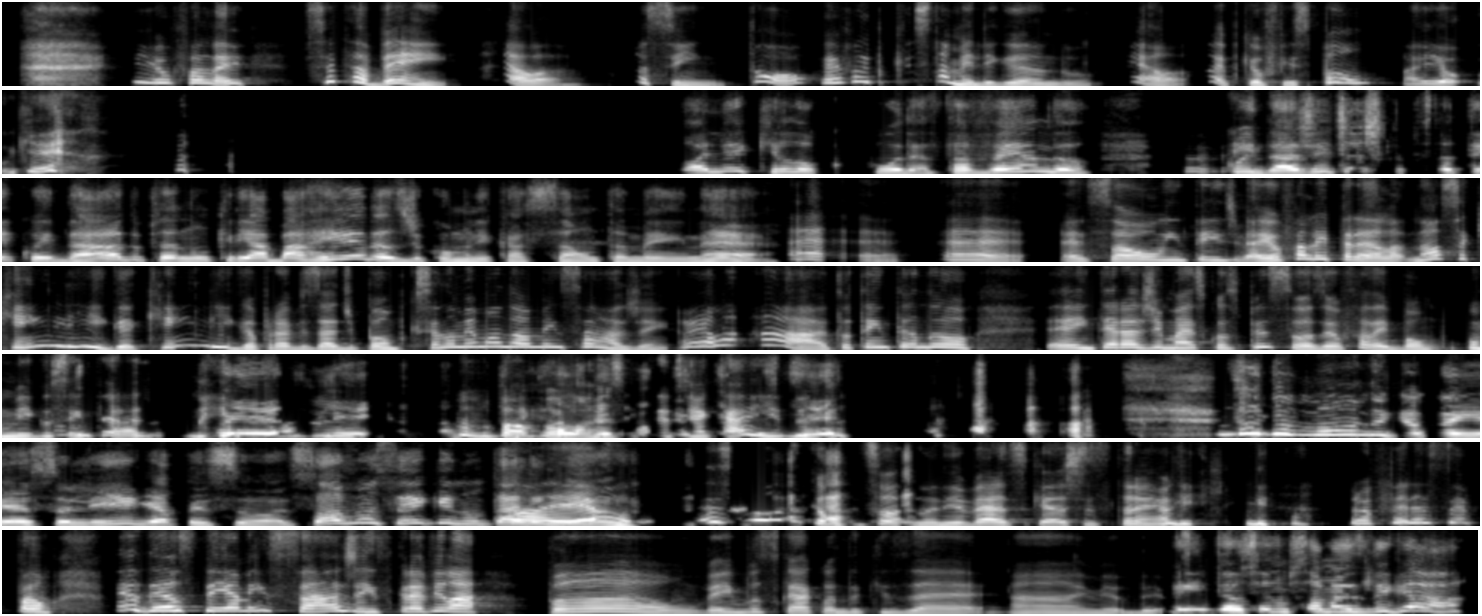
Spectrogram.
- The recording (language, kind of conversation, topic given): Portuguese, podcast, Que pequenos gestos fazem você se sentir mais ligado aos outros?
- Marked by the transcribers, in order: laugh; laugh; laugh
